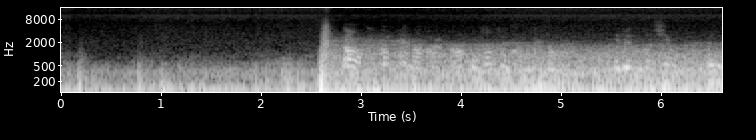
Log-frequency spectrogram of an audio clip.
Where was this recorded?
in a car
